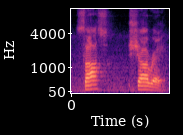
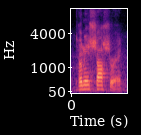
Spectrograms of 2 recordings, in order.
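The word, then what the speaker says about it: Tony Chachere's: It's pronounced sash share. Sasher Tony Shashere.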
